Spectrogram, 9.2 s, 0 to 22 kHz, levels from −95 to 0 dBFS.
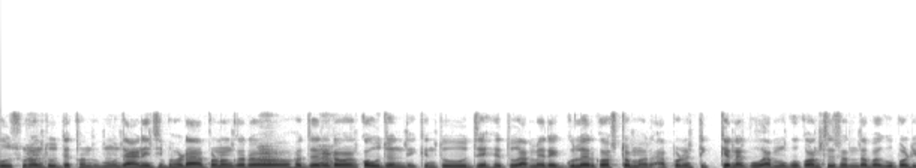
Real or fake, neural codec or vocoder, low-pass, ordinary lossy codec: real; none; 7.2 kHz; none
